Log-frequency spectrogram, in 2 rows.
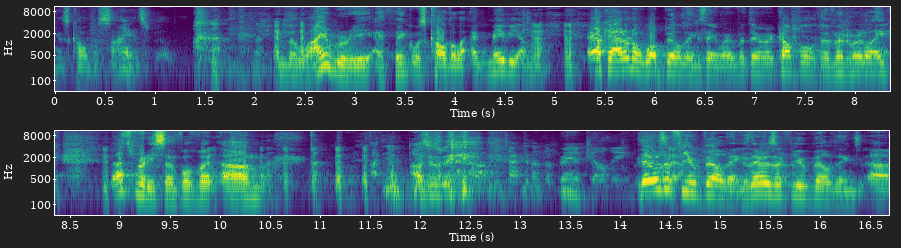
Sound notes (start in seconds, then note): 9.9 laughter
